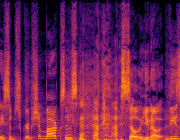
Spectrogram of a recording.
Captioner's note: laughing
